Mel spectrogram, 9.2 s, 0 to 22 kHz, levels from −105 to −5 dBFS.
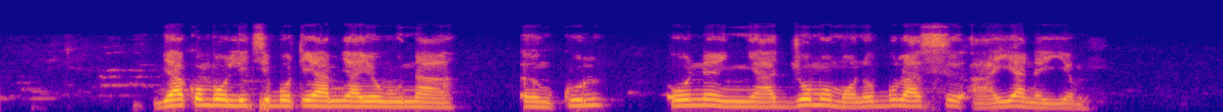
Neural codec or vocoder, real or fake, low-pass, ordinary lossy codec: none; real; 7.2 kHz; Opus, 24 kbps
